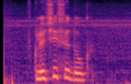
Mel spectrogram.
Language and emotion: Russian, neutral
